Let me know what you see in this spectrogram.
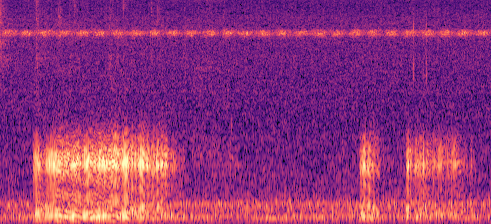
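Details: Sleeping Maltese dog makes loud snoring noises despite its tiny size. Snoring.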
